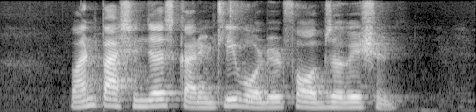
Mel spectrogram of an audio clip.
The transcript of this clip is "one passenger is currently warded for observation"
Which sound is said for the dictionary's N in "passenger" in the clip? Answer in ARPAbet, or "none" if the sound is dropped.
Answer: N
